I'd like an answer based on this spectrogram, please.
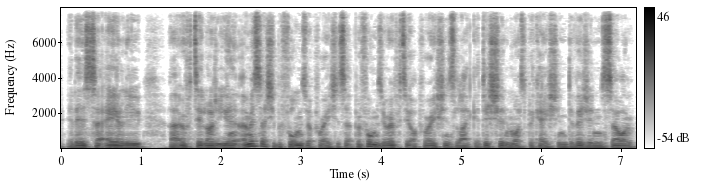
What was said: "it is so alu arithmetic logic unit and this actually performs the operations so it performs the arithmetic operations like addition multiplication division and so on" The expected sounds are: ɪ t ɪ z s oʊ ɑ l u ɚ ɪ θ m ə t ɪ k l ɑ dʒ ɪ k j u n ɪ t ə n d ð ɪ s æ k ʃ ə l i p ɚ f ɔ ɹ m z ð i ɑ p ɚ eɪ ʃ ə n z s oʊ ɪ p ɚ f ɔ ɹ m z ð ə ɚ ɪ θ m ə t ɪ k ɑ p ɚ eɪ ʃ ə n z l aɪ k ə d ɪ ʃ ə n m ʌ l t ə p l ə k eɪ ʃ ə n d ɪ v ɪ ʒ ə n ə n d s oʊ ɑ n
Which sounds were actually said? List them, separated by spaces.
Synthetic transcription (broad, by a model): ɪ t ɪ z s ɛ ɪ l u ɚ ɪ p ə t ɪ l ɑ dʒ ɪ k j u n ɪ t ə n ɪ s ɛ ʃ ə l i p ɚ f ɔ m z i ɑ p ɚ eɪ ʃ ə n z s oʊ ɪ p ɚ f ɔ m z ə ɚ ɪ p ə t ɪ ɑ p ɚ eɪ ʃ ə n z l aɪ k ə d ɪ ʃ ə n m ʌ l t ə p l ə k eɪ ʃ ə n d ɪ v ɪ ʒ ə n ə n s oʊ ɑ n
